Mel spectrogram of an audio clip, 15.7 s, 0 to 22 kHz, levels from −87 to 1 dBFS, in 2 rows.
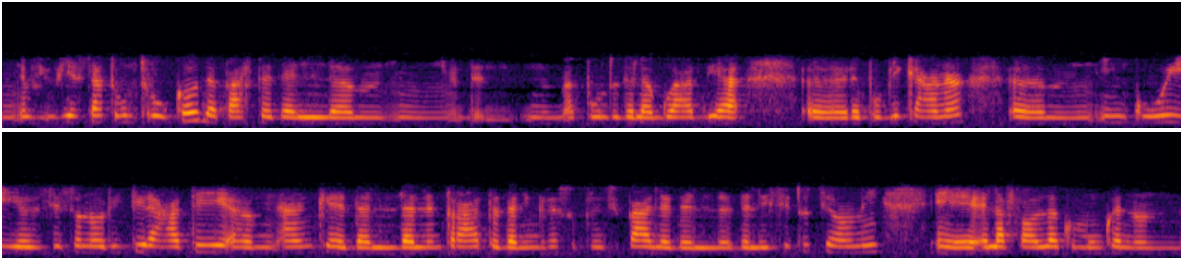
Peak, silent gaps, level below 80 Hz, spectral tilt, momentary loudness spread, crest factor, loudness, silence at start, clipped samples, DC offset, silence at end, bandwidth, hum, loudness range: -6 dBFS; none; -78 dBFS; -6 dB/octave; 11 LU; 22 dB; -27 LUFS; 0 s; under 0.1%; under 0.1%; 0 s; 4.2 kHz; none; 2 LU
